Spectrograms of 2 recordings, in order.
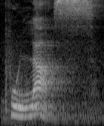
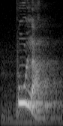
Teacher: The stress doesn't go on the end syllable, it goes on the second last one.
